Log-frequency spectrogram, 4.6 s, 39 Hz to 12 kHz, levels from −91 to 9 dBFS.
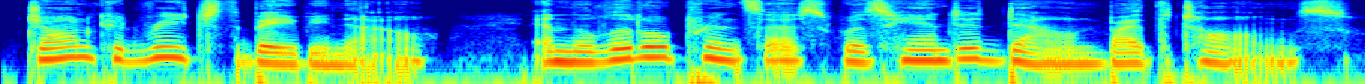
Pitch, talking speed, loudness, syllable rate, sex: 190 Hz, 210 wpm, -18 LUFS, 4.9 syllables/s, female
